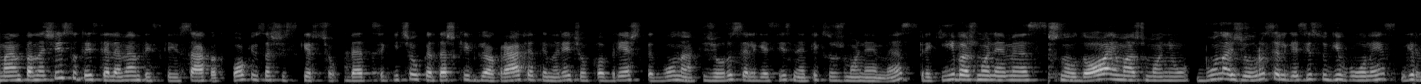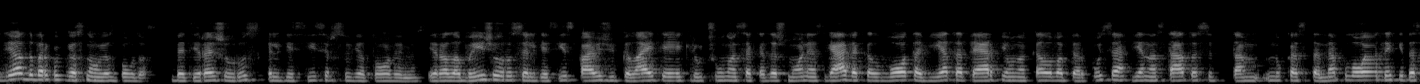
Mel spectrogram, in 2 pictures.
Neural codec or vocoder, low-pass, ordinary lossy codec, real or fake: none; 7.2 kHz; AAC, 32 kbps; real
